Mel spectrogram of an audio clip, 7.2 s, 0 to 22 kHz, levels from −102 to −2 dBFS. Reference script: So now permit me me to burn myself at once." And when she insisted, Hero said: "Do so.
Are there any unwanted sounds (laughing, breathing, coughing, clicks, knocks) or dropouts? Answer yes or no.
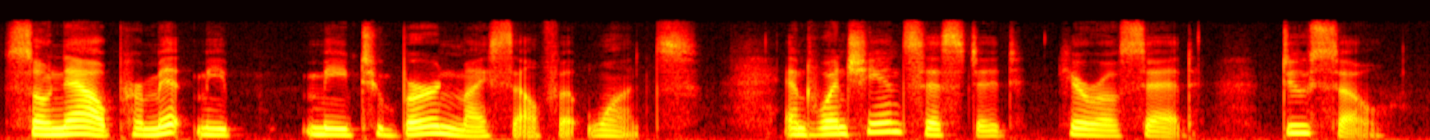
no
